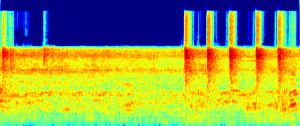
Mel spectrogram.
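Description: Hand hammer striking metal on a small anvil in a metalworker's shop, a quick steady run of blows about four a second that starts about two and a half seconds in, over a busy background murmur.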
